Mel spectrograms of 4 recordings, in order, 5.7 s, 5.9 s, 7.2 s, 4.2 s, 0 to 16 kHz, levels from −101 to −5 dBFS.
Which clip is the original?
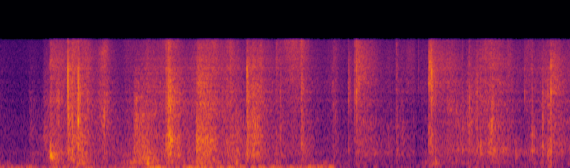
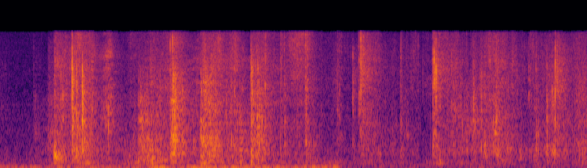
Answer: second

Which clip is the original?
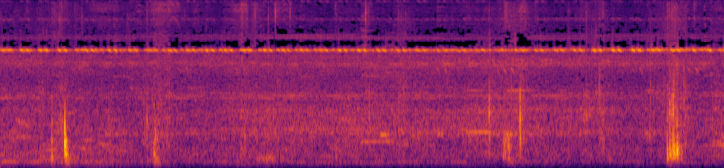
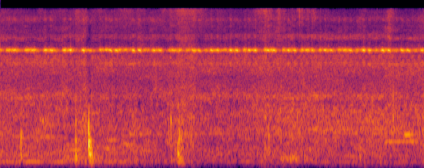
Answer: first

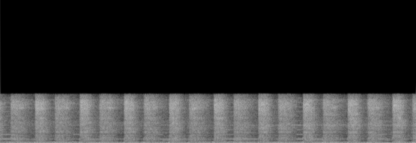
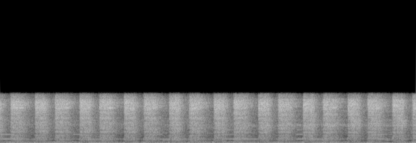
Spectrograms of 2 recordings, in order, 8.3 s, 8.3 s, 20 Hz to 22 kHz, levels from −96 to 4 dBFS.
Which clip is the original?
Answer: second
